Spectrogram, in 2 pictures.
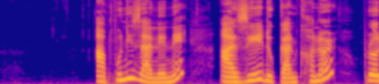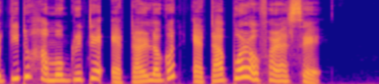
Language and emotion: Assamese, surprised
